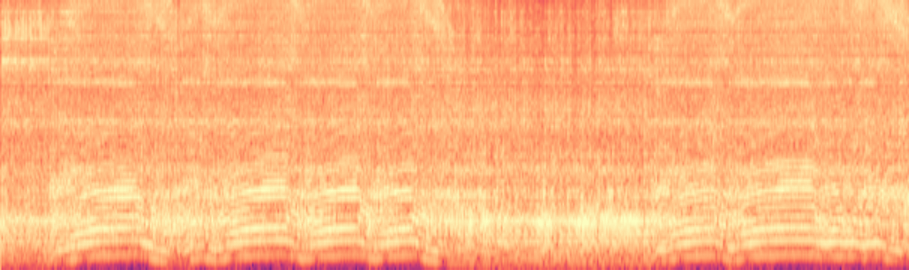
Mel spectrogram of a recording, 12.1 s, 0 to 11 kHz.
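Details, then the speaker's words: 2008 Troy-Bilt TB20CS 31cc two-stroke trimmer after new fuel lines, filter, primer and carb adjustment to remove dead spot: revs up and drops back cleanly several times, crisp even pitch, no bog; still needs slight tweaking. "Now you can hear that thunder. So now, with that, it still needs tweaked just a little bit, but she's running good, so now it's a win."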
